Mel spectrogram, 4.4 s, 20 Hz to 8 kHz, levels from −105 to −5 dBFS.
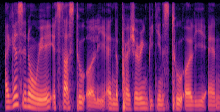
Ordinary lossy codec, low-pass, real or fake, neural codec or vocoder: none; 7.2 kHz; real; none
